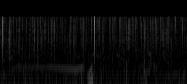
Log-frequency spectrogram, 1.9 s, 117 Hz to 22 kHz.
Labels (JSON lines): {"label": "biophony, cascading saw", "recorder": "SoundTrap 600 or HydroMoth"}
